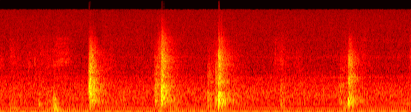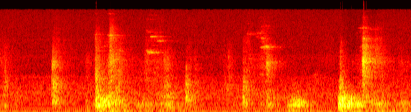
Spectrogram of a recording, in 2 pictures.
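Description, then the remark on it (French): A bellhop sets suitcases down in a bedroom with a series of thumps and knocks, followed by a cluster of clattering handling noises and a door being pulled shut as he leaves, with no talking. “Le groom met les valises dans la chambre et sort.”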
